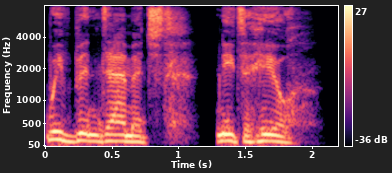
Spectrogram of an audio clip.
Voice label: Low Health Operator Voice, en; Operator Mission

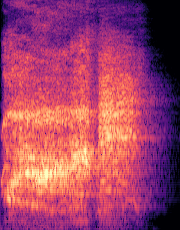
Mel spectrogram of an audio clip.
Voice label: Battle Cry, Male, en; Barks; Dialog; Sinecure Banneret

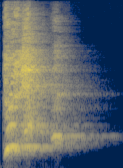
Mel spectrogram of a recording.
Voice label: Death Finisher, Male; Battle; Barks; Dialog; Sinecure Banneret

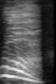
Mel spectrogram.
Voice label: Fail Interjections, Adult, en

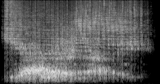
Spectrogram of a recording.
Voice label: Vocal Attack; Warframe; Sentients; Battalyst

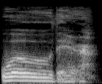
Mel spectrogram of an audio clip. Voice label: Horse Stop Walk Adult; Duviri

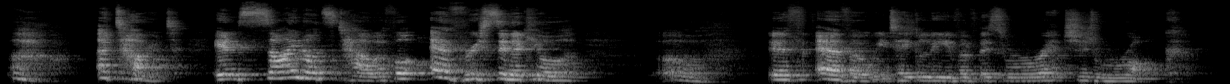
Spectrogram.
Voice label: Patrol Spoken, Soldier Female; Battle; Barks; Dialog; Sinecure Soldier Female A

